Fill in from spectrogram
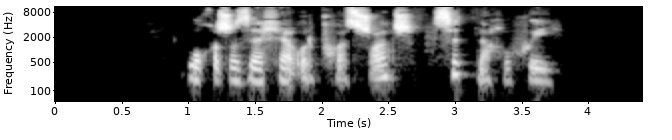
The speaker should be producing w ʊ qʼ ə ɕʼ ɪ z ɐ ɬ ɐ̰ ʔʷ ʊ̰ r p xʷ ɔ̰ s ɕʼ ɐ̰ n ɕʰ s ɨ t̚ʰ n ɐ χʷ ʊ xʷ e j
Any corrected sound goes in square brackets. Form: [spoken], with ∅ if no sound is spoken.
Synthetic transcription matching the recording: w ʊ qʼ ə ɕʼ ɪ z ɐ ɬ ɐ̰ ʔʷ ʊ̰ r p xʷ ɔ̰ s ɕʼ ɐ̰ n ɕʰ s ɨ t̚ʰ n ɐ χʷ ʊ xʷ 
